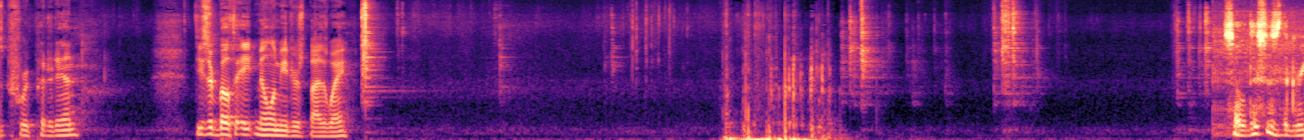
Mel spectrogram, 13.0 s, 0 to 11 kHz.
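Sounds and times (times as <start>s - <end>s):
metallic clicks of tool handling: 3.6s - 4.2s, 8.5s - 10.7s.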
